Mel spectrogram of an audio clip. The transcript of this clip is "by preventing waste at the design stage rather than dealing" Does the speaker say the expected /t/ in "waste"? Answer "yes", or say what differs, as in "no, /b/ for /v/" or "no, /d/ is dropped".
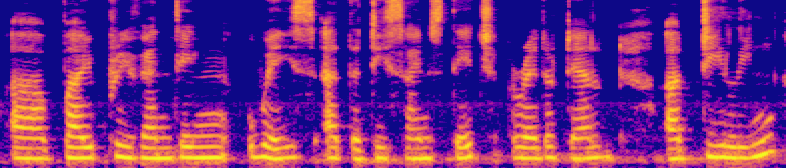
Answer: no, /t/ is dropped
